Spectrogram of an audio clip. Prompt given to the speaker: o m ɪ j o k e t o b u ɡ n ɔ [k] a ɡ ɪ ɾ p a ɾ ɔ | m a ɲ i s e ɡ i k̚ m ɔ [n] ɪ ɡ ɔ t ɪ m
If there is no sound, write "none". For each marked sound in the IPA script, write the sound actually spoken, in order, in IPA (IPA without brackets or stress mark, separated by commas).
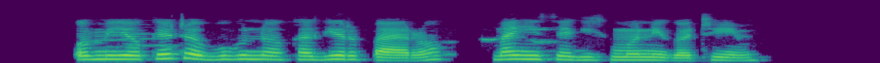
k, n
